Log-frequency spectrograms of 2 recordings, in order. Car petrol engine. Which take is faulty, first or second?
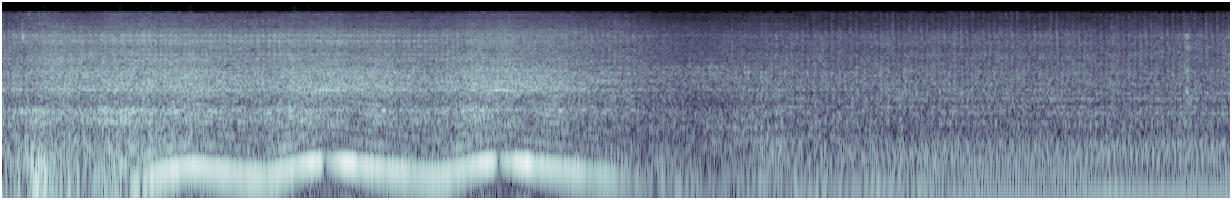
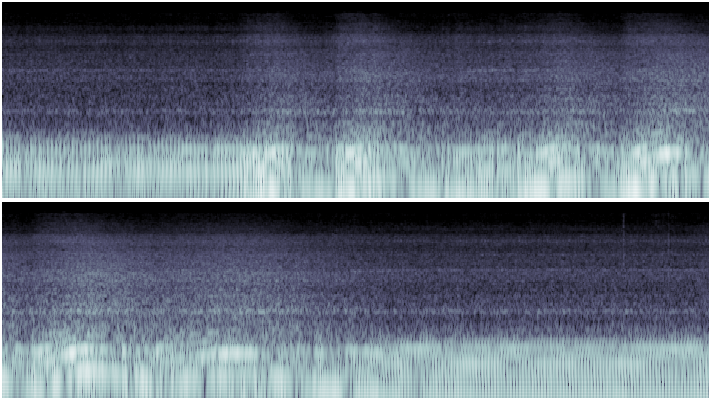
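second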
